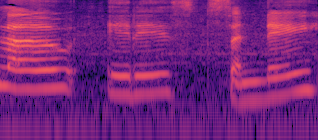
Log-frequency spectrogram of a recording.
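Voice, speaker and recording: Noticeable noise can be heard in the background. A woman is speaking. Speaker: vlogger. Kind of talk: casual vlog chat. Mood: relaxed, chatty. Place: home room. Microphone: phone near.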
